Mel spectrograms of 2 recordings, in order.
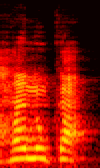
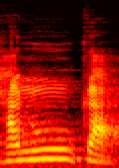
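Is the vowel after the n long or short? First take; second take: short; long. First: The vowel after the n is short. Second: The vowel after the n is long. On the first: The speaker calls it right. "Tapi cepat" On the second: The speaker calls it wrong. "Jadi bukan hanuka"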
